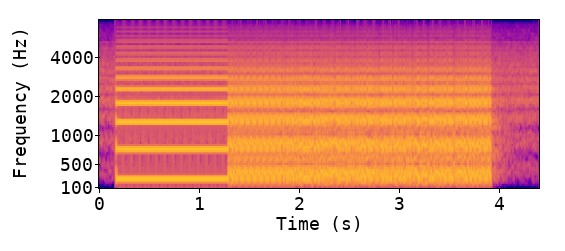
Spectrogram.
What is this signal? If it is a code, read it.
POCSAG pager data (512 baud), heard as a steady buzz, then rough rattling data.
